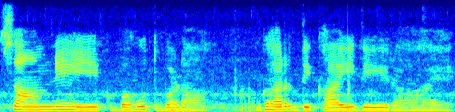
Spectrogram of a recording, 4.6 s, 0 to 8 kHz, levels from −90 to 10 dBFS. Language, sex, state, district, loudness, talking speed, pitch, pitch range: Hindi, female, Uttar Pradesh, Shamli, -19 LUFS, 120 wpm, 185 Hz, 175-195 Hz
